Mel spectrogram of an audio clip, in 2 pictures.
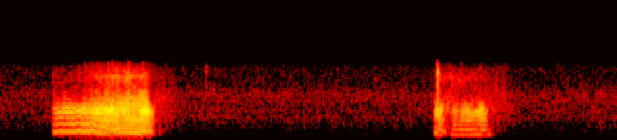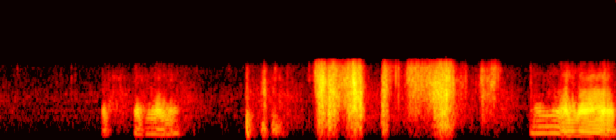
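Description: A Boston Terrier snores irregularly, with drawn-out nasal, slightly whiny snores separated by quiet pauses. Toward the end come quicker, harsher snorting rasps before another long, droning snore.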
